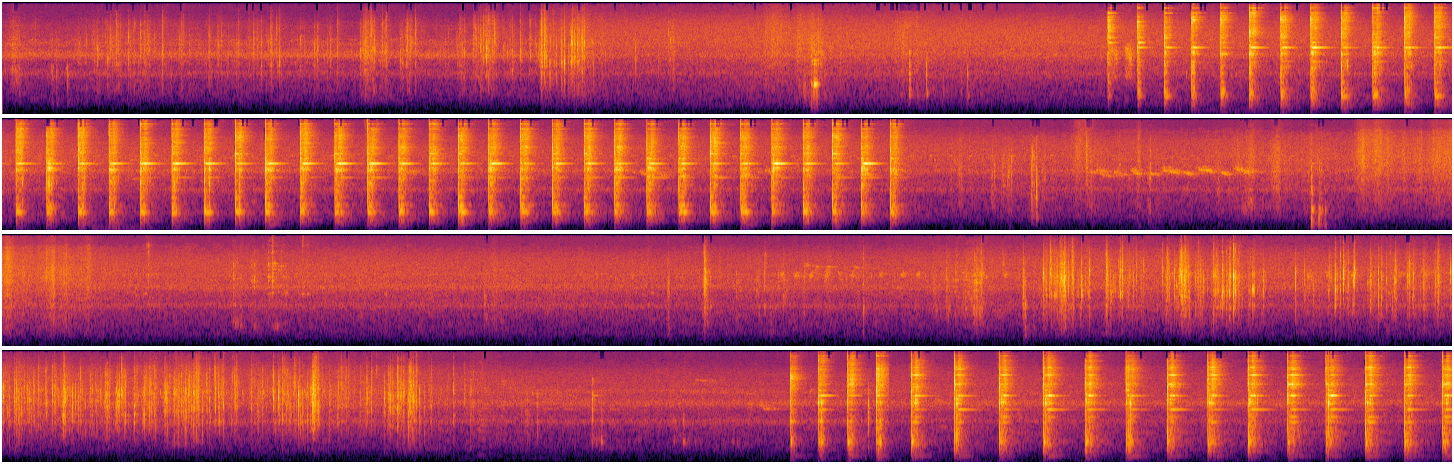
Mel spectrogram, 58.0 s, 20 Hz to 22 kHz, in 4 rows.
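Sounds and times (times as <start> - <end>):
hammer striking metal: 11.1 - 23.6, 51.4 - 58.0
tools clinking: 11.1 - 23.6, 51.4 - 58.0.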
